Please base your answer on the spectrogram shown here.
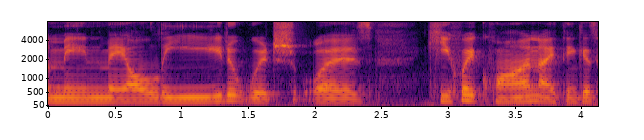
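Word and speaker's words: Ke Huy Quan: So the main male lead, which was Kihui Quan, I think is how you pronounce his name, at least in English speaking pronunciation.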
